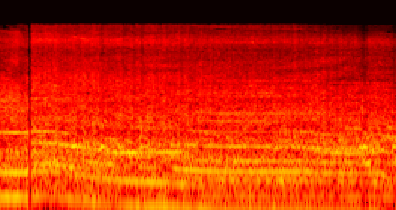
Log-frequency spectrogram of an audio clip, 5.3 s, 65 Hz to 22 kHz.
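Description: Tigercat 630E grapple skidder's diesel engine running at close range, a steady heavy machine drone whose pitch eases slightly lower after about two seconds.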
